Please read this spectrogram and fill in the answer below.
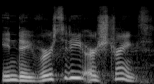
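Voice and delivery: fake, put-on Canadian accent. Reading the city's motto aloud, put-on canadian accent. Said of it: "is that your Canadian accent?".

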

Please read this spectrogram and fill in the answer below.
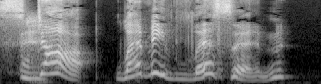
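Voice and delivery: play-acted, slow, grave, deadly serious, no-nonsense voice. Speaker retells a man on a show turning very serious during an argument, mock-serious tone. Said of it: "very serious and is like".

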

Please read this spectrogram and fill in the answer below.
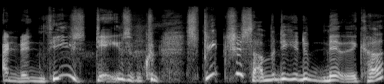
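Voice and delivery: put-on old-fashioned, poshed-up announcer voice with swooping pitch. Teasing a co-host on the radio about their voice, old-timey voice impression. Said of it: "you have quite an old-timey voice".

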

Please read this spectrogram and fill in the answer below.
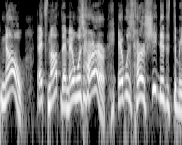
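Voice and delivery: mock shrill, very high, drawn-out screaming. Recapping a story where Julie tells the cops who did it, imitating Julie screaming. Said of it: "she's screaming at them".

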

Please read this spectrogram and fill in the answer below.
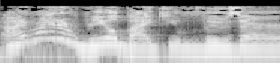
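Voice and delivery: slow, drawn-out, mocking jeer. A younger sister retells teasing her sister, retelling mocking her sister. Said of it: "I was mocking her".

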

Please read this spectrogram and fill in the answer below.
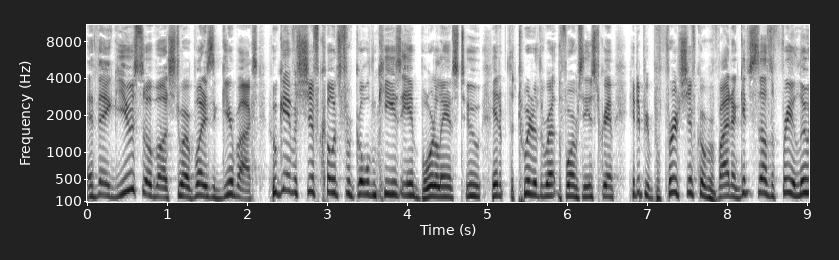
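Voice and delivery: cheerful happy voice. Closing a podcast, thanking a game studio for shift codes: happy voice. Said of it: "with a happy voice".

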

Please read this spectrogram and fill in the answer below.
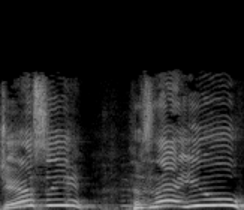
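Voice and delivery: put-on very high-pitched elderly woman character voice. In a role-play, the narrator answers a player greeting his mom: old lady character voice. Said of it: "You see an old lady ruffling around".

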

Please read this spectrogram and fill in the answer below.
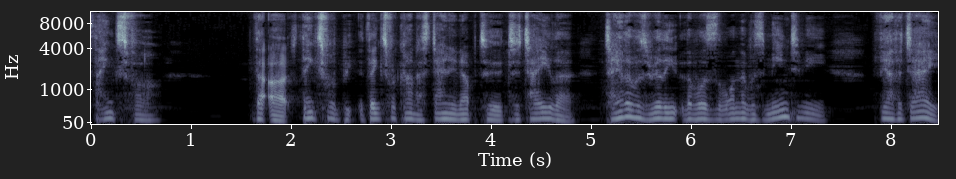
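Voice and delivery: soft, hushed stage whisper. Voicing a student nudging Amelia and thanking her: half-whispering. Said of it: "and she whispers".

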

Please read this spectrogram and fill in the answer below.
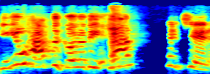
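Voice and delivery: eager, insistent tone.

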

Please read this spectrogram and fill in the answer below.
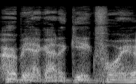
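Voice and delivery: quiet, hushed, whispered delivery. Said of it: "imitate [name] behind his back".

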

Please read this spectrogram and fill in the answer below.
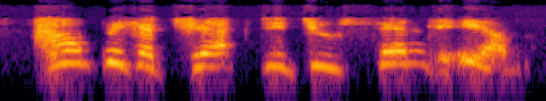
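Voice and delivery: carrying aside in whisper. Retelling his wife's aside to him in a theater: sotto voce stage whisper. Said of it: "does a sotto voce voice".

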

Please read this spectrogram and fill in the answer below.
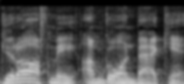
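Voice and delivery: plain

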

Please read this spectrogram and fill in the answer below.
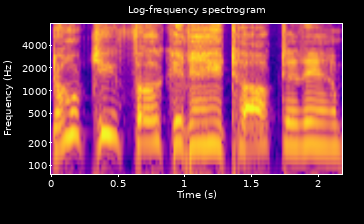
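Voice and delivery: put-on play-acted loud, shrill, very high-pitched drunk shout. Telling how a drunk friend butted in on a cop, imitating a loud shout. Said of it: "all loud".

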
